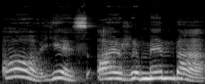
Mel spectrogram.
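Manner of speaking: put-on Yiddish-inflected Polish accent. Retelling a conversation, quoting the man's reply in a Polish Yiddish accent. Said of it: "Polish Yiddish accent".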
